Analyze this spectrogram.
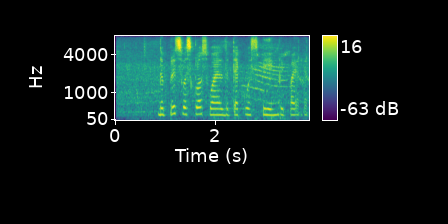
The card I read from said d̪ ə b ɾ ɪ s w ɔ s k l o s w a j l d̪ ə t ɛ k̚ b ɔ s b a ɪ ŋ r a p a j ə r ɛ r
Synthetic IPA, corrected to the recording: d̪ ə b ɾ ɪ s w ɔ s k l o s w a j l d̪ ə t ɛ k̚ w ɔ s b i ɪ ŋ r i p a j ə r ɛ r

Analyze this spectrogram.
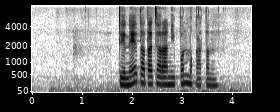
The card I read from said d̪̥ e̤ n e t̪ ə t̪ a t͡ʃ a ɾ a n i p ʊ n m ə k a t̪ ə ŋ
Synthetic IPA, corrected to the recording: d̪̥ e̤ n e t̪ a t̪ a t͡ʃ a ɾ a n i p ʊ n m ə k a t̪ ə n

